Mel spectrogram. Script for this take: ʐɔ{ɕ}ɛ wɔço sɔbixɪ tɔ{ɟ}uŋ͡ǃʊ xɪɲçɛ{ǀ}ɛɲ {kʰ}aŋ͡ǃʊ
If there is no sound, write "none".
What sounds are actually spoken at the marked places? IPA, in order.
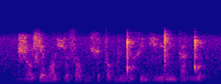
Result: ɕ, ɡ, ŋ͡ǀ, ɡ

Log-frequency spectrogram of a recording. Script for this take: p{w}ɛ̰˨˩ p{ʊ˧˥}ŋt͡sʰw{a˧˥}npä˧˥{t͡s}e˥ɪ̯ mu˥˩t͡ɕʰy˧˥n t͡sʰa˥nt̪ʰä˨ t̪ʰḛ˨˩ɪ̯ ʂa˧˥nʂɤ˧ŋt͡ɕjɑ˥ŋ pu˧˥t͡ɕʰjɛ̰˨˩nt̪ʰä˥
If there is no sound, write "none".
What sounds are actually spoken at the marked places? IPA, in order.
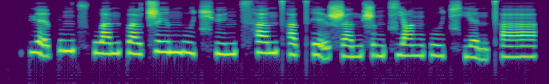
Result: ɥ, ʊ˥, a˧˥, ʈ͡ʂ

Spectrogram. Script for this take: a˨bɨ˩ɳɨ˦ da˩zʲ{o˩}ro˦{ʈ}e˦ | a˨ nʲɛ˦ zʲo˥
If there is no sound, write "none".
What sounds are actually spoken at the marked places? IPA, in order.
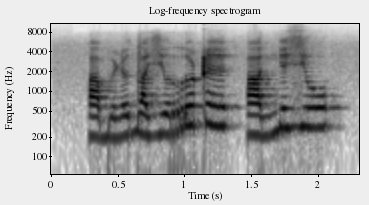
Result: o˨, ʈ

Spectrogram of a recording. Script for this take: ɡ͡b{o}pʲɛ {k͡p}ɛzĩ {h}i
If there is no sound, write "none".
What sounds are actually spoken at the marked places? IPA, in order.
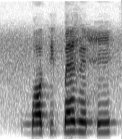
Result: ɔ, k͡p, h

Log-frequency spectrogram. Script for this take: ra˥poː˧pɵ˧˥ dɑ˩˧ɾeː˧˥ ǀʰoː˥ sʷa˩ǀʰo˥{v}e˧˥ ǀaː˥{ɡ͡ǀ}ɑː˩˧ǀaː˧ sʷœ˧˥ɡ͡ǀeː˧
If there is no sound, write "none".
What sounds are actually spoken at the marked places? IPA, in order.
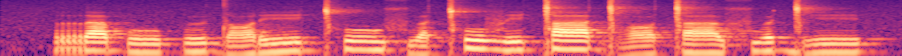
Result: v, ɡ͡ǀ

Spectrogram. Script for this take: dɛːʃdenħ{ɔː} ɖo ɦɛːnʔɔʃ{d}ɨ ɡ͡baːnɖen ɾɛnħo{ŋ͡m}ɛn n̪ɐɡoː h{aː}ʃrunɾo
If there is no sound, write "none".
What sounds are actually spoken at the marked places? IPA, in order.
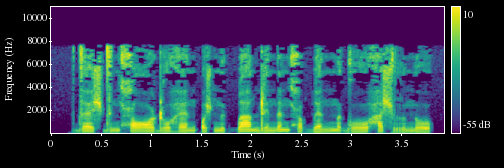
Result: ɔː, n̪, ɡ͡b, a

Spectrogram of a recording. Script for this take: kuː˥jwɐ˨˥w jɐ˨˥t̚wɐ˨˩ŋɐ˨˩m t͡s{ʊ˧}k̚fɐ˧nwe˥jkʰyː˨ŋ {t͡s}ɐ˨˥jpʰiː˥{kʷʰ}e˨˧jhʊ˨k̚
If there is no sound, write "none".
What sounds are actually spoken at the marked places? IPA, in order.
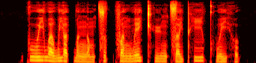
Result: ʊ˧, t͡s, kʷʰ

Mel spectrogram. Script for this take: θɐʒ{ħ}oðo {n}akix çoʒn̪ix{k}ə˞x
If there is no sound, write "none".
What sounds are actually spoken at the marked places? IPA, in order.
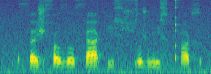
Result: ħ, θ, qʼ

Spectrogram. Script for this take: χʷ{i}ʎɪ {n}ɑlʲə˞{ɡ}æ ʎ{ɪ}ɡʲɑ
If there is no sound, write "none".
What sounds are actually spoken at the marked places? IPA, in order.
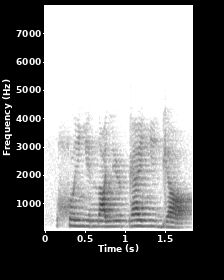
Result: i, n, ɡ, i

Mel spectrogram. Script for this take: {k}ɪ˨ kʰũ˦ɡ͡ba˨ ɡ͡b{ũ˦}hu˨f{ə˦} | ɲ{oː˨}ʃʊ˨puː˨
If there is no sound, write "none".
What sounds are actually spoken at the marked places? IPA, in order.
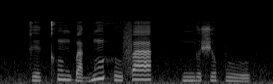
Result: k, ũ˦, a˦, o˨

